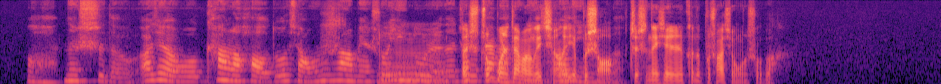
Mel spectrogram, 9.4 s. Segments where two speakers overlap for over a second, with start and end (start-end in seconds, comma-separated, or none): 4.0-6.1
